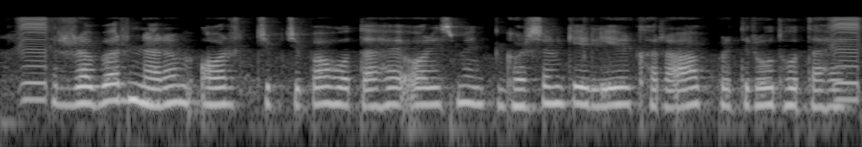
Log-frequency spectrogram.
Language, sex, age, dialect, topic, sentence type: Hindi, female, 18-24, Garhwali, agriculture, statement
